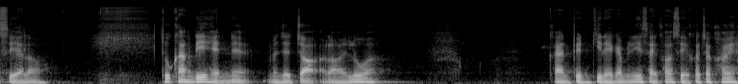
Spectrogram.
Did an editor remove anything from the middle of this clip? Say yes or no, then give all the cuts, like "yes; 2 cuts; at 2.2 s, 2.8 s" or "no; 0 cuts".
no; 0 cuts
